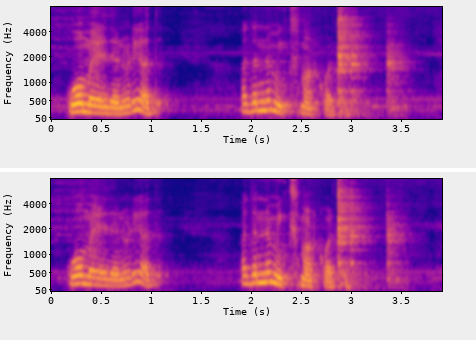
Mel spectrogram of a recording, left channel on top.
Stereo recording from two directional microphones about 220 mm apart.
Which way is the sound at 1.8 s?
15° right (ahead or behind).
